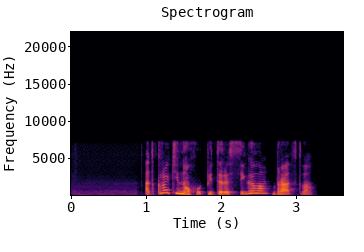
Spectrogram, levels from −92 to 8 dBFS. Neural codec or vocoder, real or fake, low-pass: codec, 16 kHz, 2 kbps, FunCodec, trained on Chinese and English, 25 frames a second; fake; 7.2 kHz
